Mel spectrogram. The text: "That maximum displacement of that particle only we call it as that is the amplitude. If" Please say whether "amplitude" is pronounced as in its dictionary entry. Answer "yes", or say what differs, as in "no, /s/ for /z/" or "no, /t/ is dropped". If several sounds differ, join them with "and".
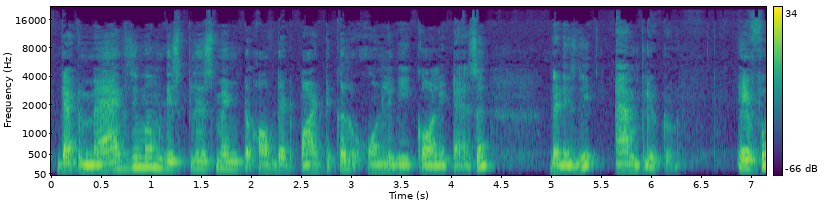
yes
